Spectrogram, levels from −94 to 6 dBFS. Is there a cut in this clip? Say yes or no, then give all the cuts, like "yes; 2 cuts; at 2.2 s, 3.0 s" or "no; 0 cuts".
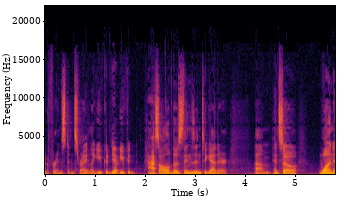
no; 0 cuts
